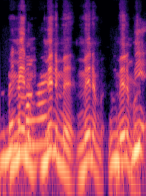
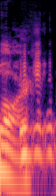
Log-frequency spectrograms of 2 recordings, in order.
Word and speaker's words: Myanmar: He said minimum. He didn't even get it right, Myanmar. and he's strong and wrong. He said Probably enema.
